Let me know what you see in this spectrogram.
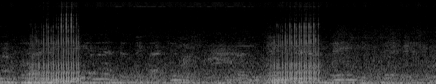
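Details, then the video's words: Kamy, a female Shar Pei, snoring while asleep: two harsh, noisy rasping snore bursts about two and a half seconds apart, with softer breathing rumbles in between. "Shar pei roncando Kamy"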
